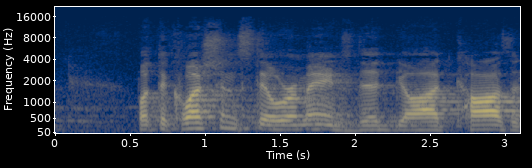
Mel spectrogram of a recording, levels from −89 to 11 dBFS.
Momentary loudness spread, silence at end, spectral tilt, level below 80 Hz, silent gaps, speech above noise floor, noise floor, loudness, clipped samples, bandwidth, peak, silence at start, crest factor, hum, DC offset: 13 LU; 0 s; -4.5 dB/octave; -78 dBFS; none; 32 dB; -55 dBFS; -24 LUFS; under 0.1%; 13.5 kHz; -4 dBFS; 0.55 s; 20 dB; none; under 0.1%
